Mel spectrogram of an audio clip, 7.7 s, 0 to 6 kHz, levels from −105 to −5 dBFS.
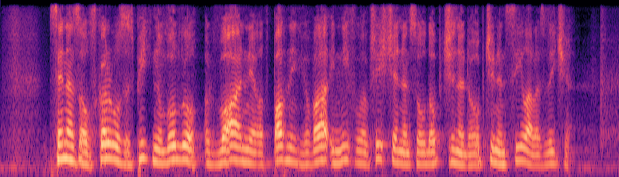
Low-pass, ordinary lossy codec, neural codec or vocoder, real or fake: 5.4 kHz; none; codec, 16 kHz in and 24 kHz out, 0.4 kbps, LongCat-Audio-Codec, fine tuned four codebook decoder; fake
